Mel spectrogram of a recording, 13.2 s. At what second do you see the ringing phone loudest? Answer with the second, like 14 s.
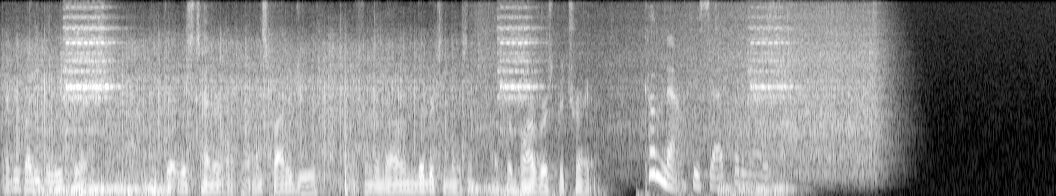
1 s.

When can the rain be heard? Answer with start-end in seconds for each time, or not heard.
0.0-11.0.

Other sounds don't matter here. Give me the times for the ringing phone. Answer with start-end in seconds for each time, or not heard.
0.4-2.2, 5.8-6.7, 8.9-9.9.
